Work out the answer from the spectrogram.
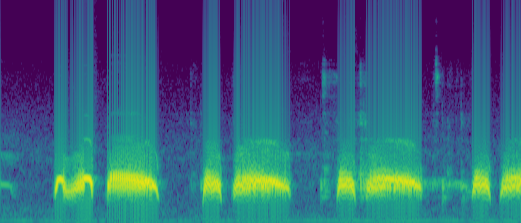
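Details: Decoy spotted dove cooing to rouse other caged doves into calling: three low phrases, each a short bent note followed by one long, steady, slightly buzzy coo, with brief pauses between them.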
